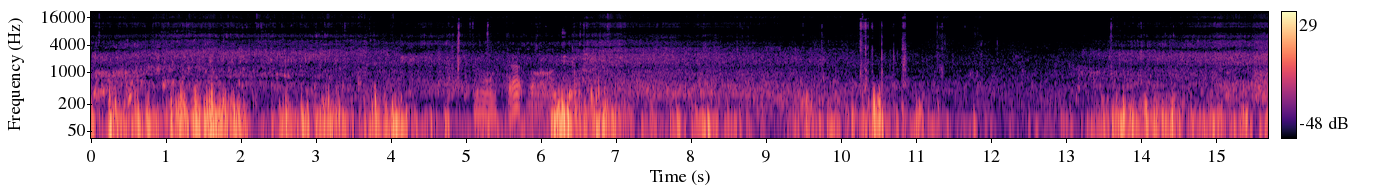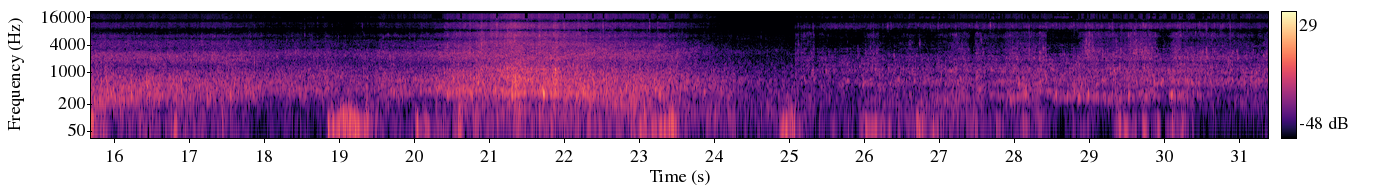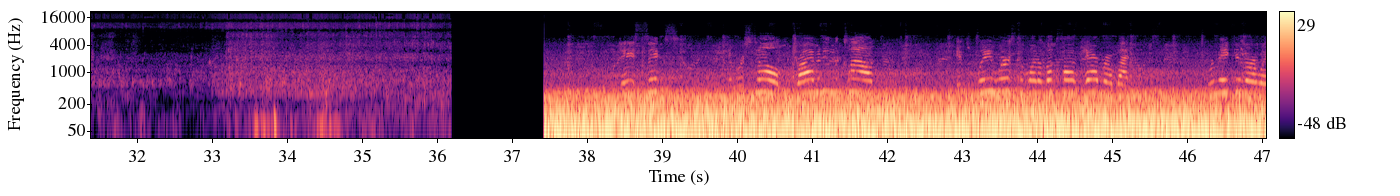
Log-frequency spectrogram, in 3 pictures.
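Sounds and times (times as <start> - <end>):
wind buffeting microphone: 0.0 - 11.5, 13.2 - 15.8, 18.8 - 20.2, 37.4 - 47.0
water washing at shoreline: 0.0 - 36.2.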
